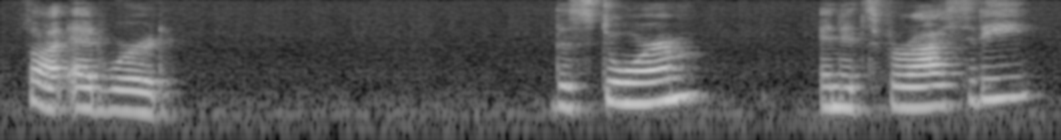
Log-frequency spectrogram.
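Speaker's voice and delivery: ordinary delivery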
